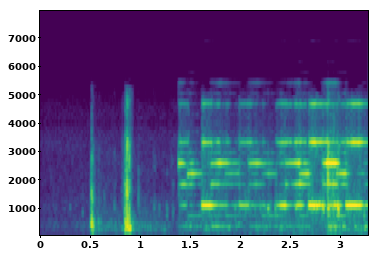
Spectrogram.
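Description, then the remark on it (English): Two sharp knocks or taps, then a phone alert starts ringing: a sustained electronic melody of bright, steady tones that continues to the end with no talking. “And my phone's going crazy. I was wondering what that was.”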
